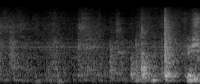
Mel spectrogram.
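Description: A short pause in a conversation, with low room noise, then a man's voice starts speaking near the end.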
